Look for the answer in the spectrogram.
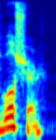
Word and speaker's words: Wilshire: But now I told him, like, no, it's pronounced Wilshire.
